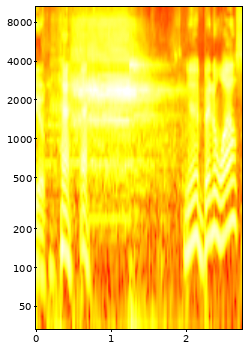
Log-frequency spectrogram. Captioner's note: siren blaring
